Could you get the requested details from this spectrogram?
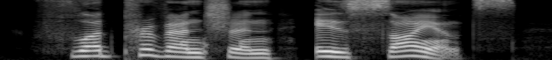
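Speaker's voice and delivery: through gritted teeth. Meg replies to a boy who doubts her exhibition project, through gritted teeth. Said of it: "I say through gritted teeth".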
